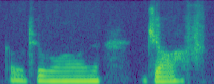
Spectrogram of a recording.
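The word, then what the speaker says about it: Geoff: Joff that's how it's spelled. It's not Jeff.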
